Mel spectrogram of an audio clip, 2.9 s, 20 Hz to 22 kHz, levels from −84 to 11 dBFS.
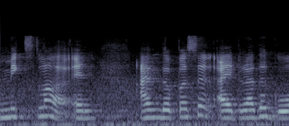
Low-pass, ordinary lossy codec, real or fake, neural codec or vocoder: none; none; real; none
